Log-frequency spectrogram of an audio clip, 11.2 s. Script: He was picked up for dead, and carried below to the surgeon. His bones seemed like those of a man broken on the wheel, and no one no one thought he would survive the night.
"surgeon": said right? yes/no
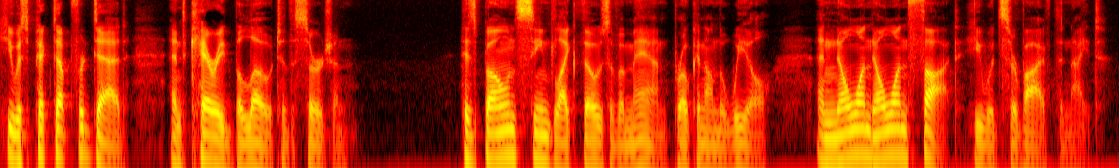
yes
